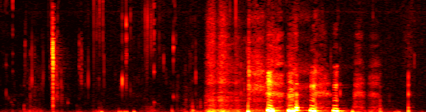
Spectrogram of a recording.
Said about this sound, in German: Ja, jetzt müsst ihr leider eine Weile zuhören, wie wir schmatzen, weil wir essen jetzt einfach und reden nicht mehr. Sorry.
